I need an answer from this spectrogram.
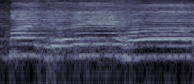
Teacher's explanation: bacaan imalah ialah memilihkan bunyi fathah kepada kasroh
